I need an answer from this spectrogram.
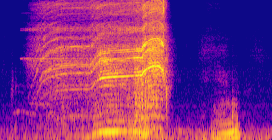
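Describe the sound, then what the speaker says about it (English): A power drill whines up in pitch, holds a steady high-pitched drilling note while pre-drilling wood for a planter box, then cuts off; a short second burst of the motor follows. "Now you want to pre-drill so you don't crack the wood."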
